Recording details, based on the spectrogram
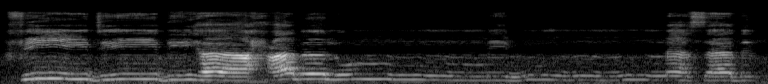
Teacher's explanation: আর মাসাদের এখানে দালের নিচে উপর একটা জজম রয়েছে, এখানে আমরা থামার কারণে সেখানে একটা কলকলা হবে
